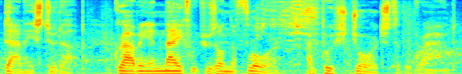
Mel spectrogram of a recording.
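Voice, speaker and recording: Male narrator, lowish pitch, dramatic and suspenseful scripted horror storytelling, measured phrasing, music bed. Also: mellow. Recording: voice over prominent music.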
